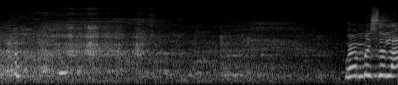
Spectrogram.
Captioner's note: Sarah laughs; audience laughs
